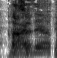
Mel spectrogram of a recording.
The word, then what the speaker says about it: Clydesdale: Yeah, Clydesdale.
